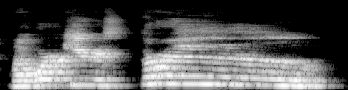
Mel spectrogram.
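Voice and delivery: high, slow, drawn-out farewell; wise old man voice. Shown as a demonstration. Mister Matu bidding farewell, slow high farewell. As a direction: say it slowly like a grand goodbye. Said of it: "I think he says it like this".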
